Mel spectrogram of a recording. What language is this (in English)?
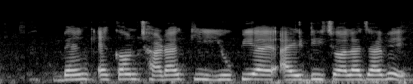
Bangla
